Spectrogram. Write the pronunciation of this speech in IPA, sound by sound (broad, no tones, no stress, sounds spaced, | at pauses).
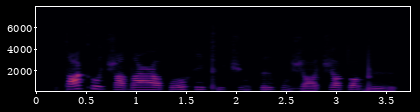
tˤ i kʼ o t͡ʃ ɒ dˤ ɨ ʕ ɒ p o h i tʼ i̤ t͡ʃ o̤ θ ɨ p ɔ̤ ʒ ɒ t͡ʃ ɒ t̪ ɔ d̪ ɨ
